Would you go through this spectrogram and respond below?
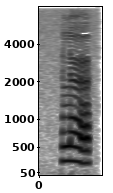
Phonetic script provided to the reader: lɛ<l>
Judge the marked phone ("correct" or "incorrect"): incorrect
